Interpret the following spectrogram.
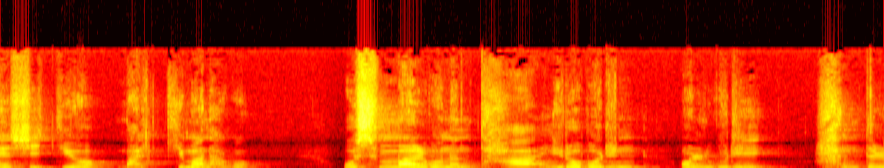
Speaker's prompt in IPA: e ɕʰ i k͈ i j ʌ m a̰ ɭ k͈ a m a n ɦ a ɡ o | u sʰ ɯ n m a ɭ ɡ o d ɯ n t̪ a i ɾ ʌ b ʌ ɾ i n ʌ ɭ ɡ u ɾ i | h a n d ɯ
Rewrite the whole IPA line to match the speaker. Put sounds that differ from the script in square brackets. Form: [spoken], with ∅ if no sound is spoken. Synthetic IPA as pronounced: e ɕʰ i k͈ i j ʌ m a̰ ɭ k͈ [i] m a n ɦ a ɡ o | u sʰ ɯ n m a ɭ ɡ o [n] ɯ n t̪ a i ɾ ʌ b ʌ ɾ i n ʌ ɭ ɡ u ɾ i | h a n d ɯ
